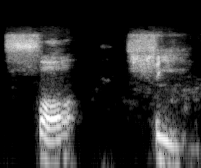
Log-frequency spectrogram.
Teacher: Tapi tebalnya tebal ketika kasroh. Tetap so ya, si ya, ketika pengucapannya tetap agak tebal ya. Yang membedakan hanya vokalnya saja, ke o dan ke i.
